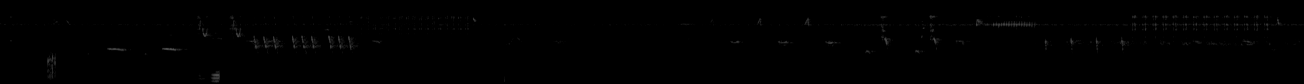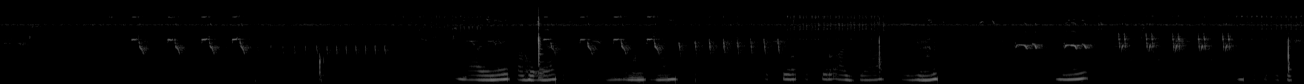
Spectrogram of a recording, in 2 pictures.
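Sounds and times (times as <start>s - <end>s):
faint birds chirping: 0.0s - 26.0s
bird trill: 0.9s - 5.3s, 14.0s - 22.4s, 23.0s - 26.0s.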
